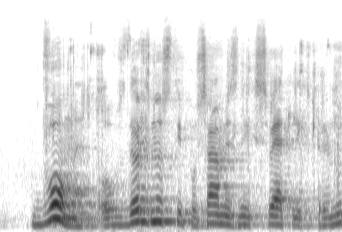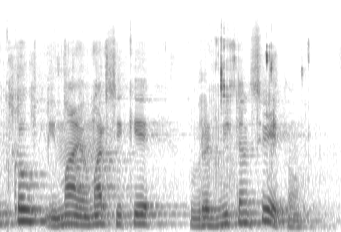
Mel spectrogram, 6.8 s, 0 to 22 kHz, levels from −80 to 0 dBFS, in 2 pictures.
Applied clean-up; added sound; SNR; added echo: neural mask model Resemble Enhance denoiser.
